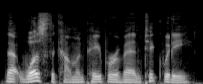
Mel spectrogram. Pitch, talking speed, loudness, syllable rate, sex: 115 Hz, 205 wpm, -18 LUFS, 6.6 syllables/s, male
